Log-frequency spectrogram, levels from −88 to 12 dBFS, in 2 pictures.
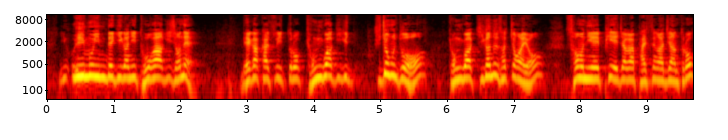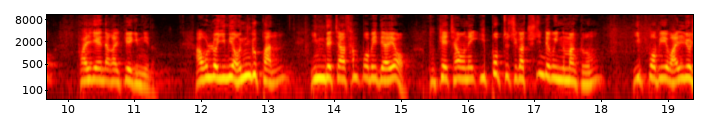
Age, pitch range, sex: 40-59, 180-220 Hz, male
